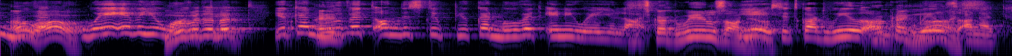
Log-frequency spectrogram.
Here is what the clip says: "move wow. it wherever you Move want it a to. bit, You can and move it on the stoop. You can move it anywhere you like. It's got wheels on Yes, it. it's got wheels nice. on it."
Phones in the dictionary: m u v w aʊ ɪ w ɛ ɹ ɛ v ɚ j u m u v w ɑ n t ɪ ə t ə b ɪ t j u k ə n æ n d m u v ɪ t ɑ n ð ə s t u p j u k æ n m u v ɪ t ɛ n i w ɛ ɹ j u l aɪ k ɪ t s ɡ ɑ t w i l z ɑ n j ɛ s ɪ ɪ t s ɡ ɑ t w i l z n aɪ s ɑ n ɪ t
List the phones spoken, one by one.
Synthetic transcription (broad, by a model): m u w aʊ ɪ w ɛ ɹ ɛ v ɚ j u m u v ɪ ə t ə b ɪ t j u k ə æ n m u v ɪ t ɑ n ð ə s t u p j u k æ n m u v ɪ t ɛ n i w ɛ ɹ j u l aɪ ɪ t s ɡ ɑ t w i l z ɑ n j ɛ s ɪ ɪ t s ɡ ɑ t w i l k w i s ɑ n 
